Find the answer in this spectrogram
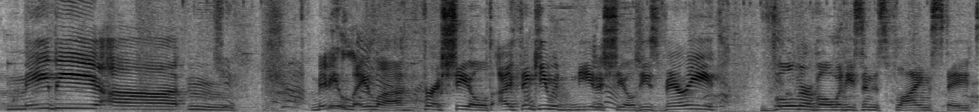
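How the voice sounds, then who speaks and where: Over crowd noise, a man with a high-pitched voice speaks slowly while co-hosting a live game stream. He chats casually, musing and theorizing aloud, hedging with lots of fillers.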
